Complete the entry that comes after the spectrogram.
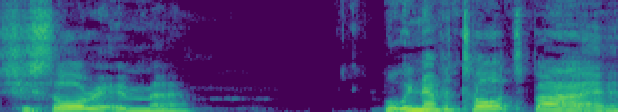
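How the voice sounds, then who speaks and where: This is a woman speaking. Her voice sits fairly high. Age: 40s. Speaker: spiritual healer. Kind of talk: casual chat. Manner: halting.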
